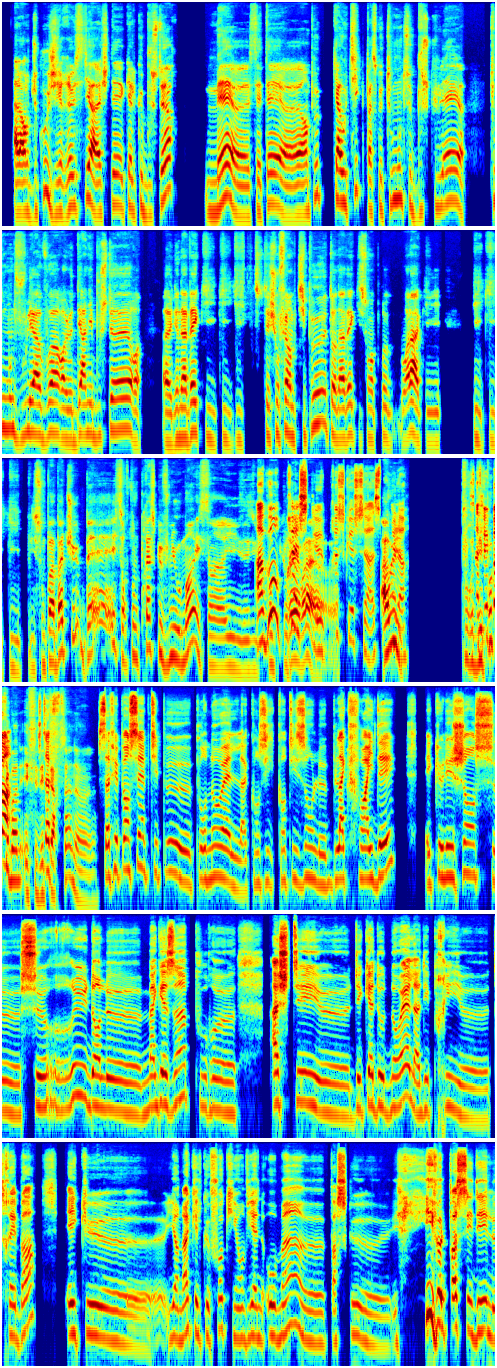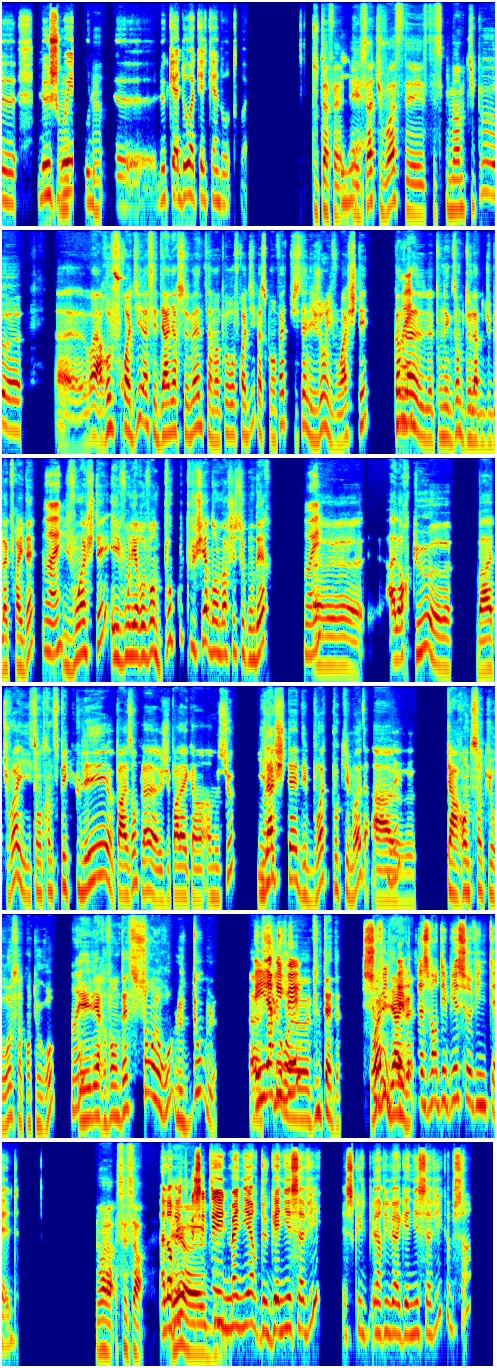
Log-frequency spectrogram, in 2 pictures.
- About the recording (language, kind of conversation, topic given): French, podcast, Parle-moi d'un loisir d'enfance que tu as redécouvert ?
- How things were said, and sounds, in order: stressed: "mais"; stressed: "ruent"; laughing while speaking: "ils"; stressed: "cent euros"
